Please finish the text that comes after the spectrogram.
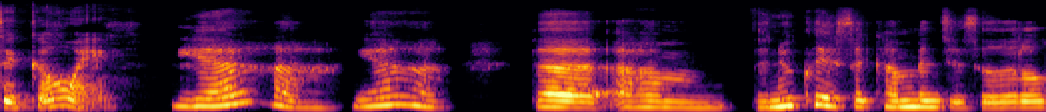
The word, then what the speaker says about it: nucleus accumbens: Hmm, I'm not pronouncing this right. Nucleus accumbens power. Yeah, the nucleus accumbens.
